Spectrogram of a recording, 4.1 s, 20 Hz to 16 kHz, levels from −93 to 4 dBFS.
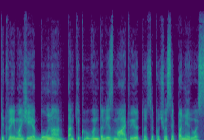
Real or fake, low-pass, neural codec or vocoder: fake; 14.4 kHz; codec, 44.1 kHz, 2.6 kbps, DAC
